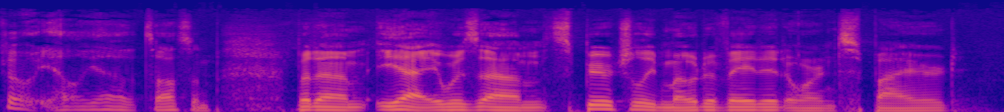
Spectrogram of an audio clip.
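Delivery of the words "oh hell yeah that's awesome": put-on eager, thrilled, fast, excited gush. Retelling his own past words from when he was young: imitating his younger self excited. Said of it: "I was young and stupid, and I was like".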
